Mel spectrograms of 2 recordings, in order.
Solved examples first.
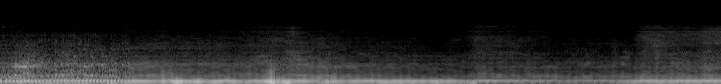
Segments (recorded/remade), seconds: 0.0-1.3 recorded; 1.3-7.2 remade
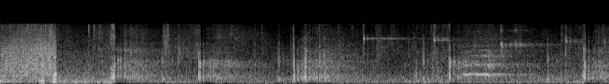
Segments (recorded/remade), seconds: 0.0-1.2 recorded; 1.2-2.3 remade; 2.3-6.1 recorded

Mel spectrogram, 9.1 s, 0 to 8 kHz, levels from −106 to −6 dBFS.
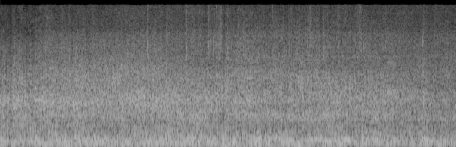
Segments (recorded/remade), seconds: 0.0-1.0 remade; 1.0-4.1 recorded; 4.1-7.3 remade; 7.3-9.1 recorded

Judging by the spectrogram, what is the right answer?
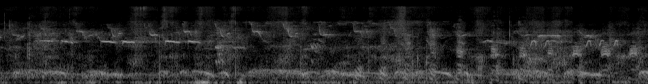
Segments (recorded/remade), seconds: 0.0-6.5 recorded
